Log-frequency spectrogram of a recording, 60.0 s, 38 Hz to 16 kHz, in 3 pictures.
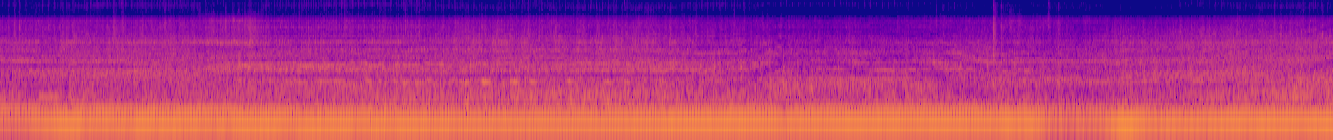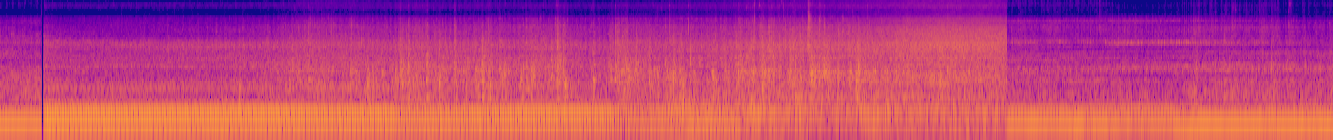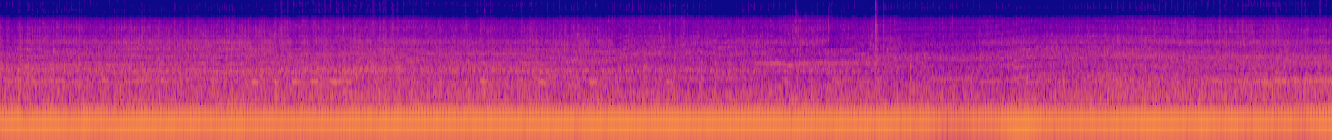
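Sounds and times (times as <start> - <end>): heavy machinery diesel engines: 0.0 - 59.9
machinery clatter and hiss: 25.3 - 35.1.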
